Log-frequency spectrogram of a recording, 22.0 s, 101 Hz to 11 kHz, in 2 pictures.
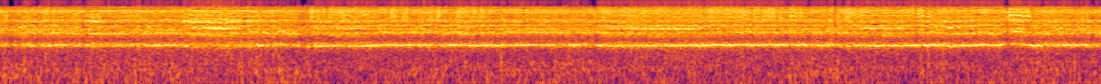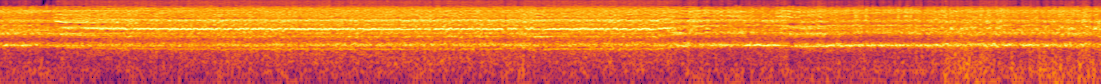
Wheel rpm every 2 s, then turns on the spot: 230, 220, 230, 220, 230, 230, 220, 210, 210, 230, 230.
none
